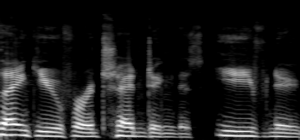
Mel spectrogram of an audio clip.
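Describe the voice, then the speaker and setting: A man adopts a put-on character voice, talking fairly slowly at a medium pitch. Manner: ominous.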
